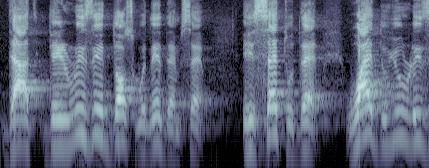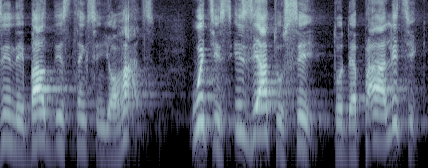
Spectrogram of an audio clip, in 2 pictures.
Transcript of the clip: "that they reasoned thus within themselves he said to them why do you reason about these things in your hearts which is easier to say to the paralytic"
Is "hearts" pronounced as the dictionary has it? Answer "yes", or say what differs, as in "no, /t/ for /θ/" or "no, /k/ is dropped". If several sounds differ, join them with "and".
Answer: no, /s/ is dropped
